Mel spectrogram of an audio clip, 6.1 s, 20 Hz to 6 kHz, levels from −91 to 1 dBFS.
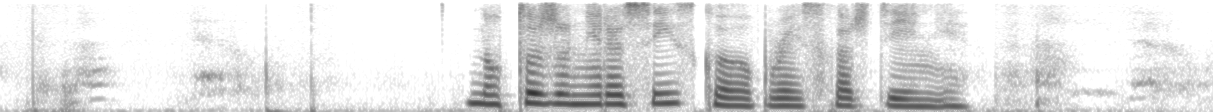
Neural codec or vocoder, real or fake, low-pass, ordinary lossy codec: codec, 16 kHz in and 24 kHz out, 0.9 kbps, LongCat-Audio-Codec, fine tuned four codebook decoder; fake; 5.4 kHz; none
